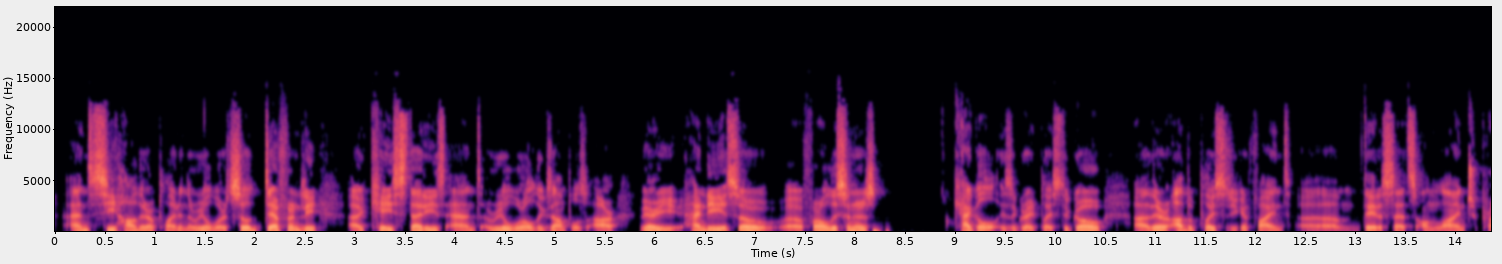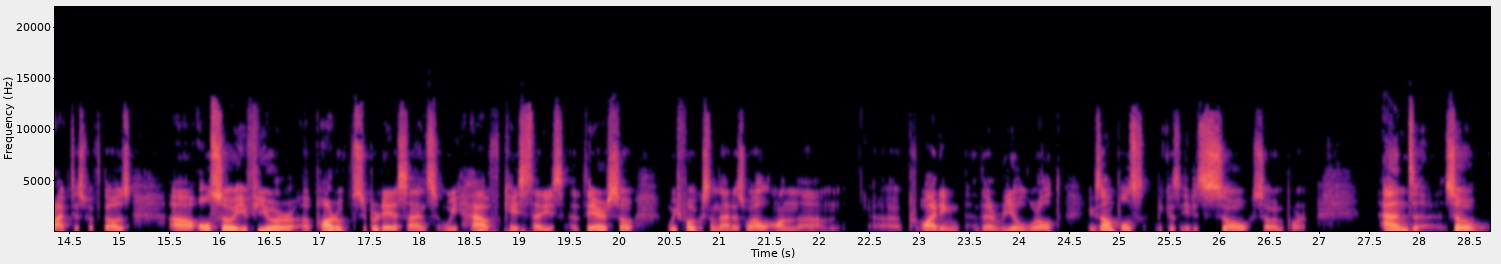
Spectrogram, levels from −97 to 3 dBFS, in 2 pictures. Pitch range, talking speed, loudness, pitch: 90-105 Hz, 180 wpm, -23 LUFS, 95 Hz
